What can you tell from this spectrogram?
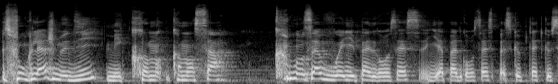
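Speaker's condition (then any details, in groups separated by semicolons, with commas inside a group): No condition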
